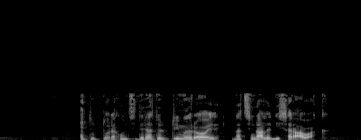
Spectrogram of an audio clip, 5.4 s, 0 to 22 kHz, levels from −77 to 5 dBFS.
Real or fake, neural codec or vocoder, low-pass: real; none; 7.2 kHz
